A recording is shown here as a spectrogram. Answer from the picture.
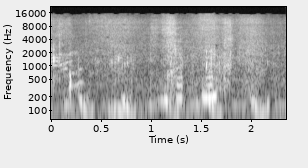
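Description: Footsteps and the rustle of grass and leafy brush as people push through dense undergrowth on foot, with irregular low thuds of walking and short scrapes of leaves.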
